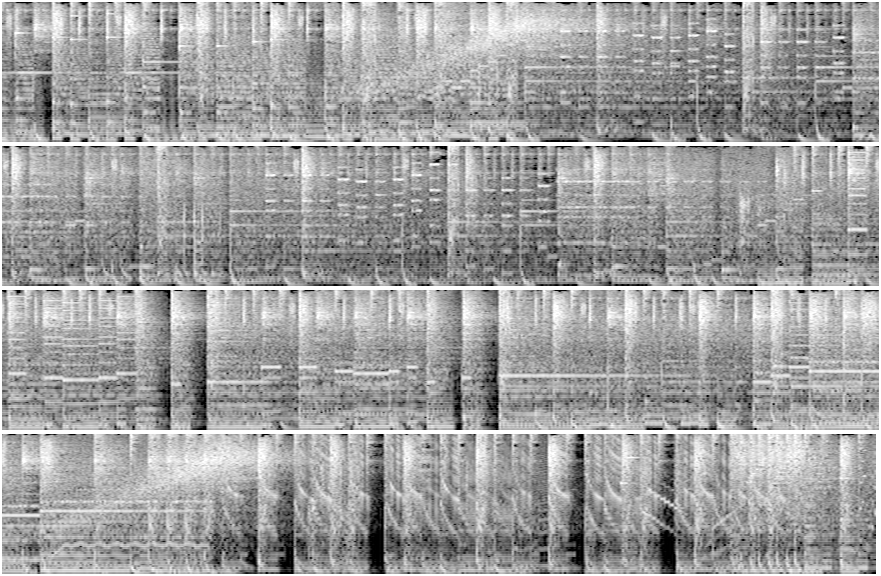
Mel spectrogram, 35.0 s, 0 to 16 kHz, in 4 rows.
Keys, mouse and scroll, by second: 0.7 click, 1.2-4.5 drag, 5.0 click, 5.2 click, 5.7-6.4 scroll up 3, 6.7-9.2 drag, 9.4 scroll up 3, 9.6 middle click, 10.3 scroll down 4, 10.5 middle click, 10.8-11.5 scroll up 2, 11.5 click, 12.2 r, 13.2 r, 17.6 scroll down 2, 18.5 click, 20.2 click, 21.1 click, 21.9 r, 30.6 scroll up 2, 30.8-31.3 shift+middle drag, 32.7 r, 34.4-34.8 scroll down 5, 34.8 scroll up 2.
